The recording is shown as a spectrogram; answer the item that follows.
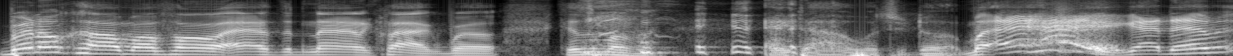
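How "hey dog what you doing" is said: deep, very low, dropped-down voice. Complaining about someone calling after nine o'clock, imitating a low voice. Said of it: "don't be talking to me all low and shit".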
